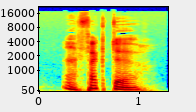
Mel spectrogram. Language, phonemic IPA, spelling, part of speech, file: French, /fak.tœʁ/, facteur, noun, Fr-facteur.ogg
- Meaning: 1. factor; element 2. factor 3. postman (UK); mailman (gender neutral: postal carrier or mail carrier) (US)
